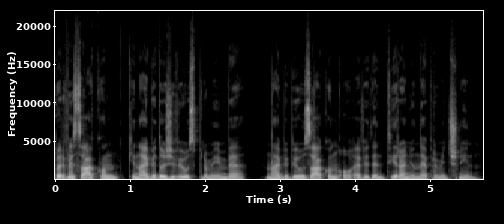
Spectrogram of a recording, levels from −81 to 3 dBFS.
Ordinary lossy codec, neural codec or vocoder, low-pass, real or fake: none; none; none; real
